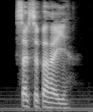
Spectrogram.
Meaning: sarsaparilla
- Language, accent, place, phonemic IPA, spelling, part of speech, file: French, France, Lyon, /sal.sə.pa.ʁɛj/, salsepareille, noun, LL-Q150 (fra)-salsepareille.wav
